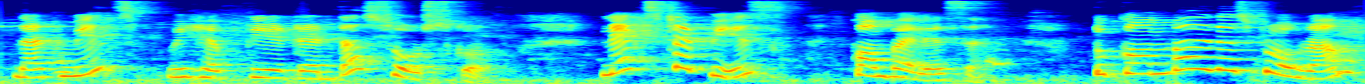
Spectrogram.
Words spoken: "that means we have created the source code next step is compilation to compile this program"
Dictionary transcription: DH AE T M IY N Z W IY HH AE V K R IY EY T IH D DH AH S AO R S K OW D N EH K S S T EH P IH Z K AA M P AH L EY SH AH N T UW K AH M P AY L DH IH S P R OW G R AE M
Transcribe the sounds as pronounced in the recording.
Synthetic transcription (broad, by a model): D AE T M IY N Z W IY HH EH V K R IY EY T IH D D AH S AO R S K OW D N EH K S S T EH P IH Z K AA M P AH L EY S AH N T UW K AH M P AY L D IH S P R OW G R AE M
